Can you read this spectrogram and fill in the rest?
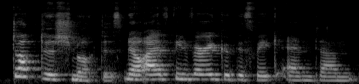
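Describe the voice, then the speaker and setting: A young woman with an Australian accent, hosting a knitting video podcast in a casual, bubbly chat, her voice a little croaky from laryngitis. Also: fairly high pitch. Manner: chatty, bubbly, many fillers and giggles.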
